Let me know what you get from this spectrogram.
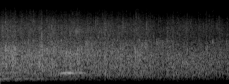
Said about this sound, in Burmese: လက်ခုပ်တီးလက်ဖျားကိုချီးမွမ်းကြရအောင်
